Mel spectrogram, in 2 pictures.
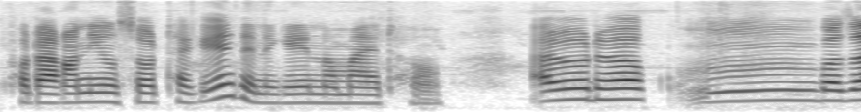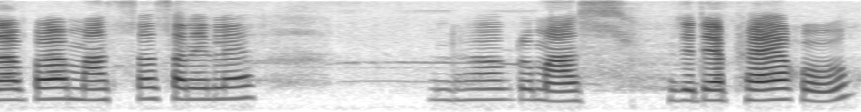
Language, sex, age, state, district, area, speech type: Assamese, female, 30-45, Assam, Dhemaji, urban, spontaneous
